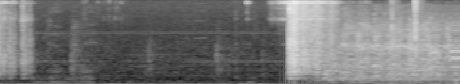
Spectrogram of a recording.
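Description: A few sharp metallic clinks at the start. About three seconds in comes a sudden loud clatter that runs on as a dense, noisy spread and slowly fades.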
